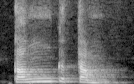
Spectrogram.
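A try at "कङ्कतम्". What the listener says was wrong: Kankatam. It is not Dakara, it is Nakara. It's Anunasika letter. Nasal.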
